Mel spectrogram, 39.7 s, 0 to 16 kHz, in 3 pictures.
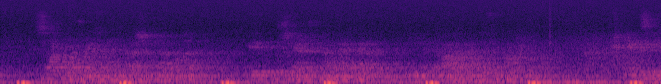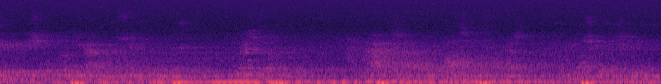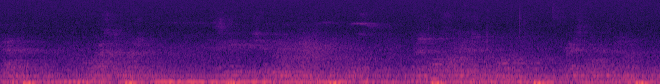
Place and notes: Sé, Guarda Municipality, Portugal - Sé da Guarda
Sé da Guarda (cathedral), resonant space, people talking and walking, stereo, zoom h4n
